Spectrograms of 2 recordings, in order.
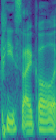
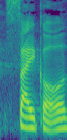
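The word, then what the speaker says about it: Psycle: So it's not P-Cycle, it's Cycle. The P is silent.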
